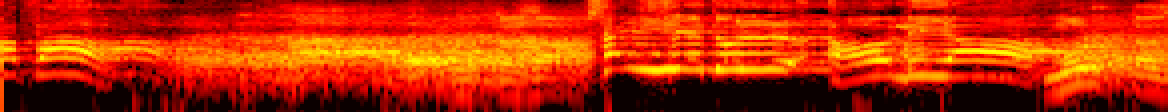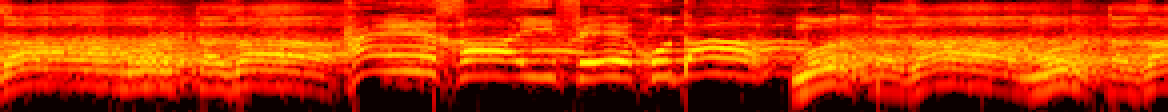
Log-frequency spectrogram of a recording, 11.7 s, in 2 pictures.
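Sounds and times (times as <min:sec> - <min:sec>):
speech: 0:00.1 - 0:01.6, 0:02.9 - 0:11.6
crowd chanting religious slogans in praise of Hazrat Ali: 0:00.6 - 0:02.9, 0:04.3 - 0:11.6.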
